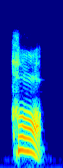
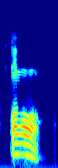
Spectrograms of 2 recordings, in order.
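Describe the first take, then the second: First: The consonant is released with a hissing puff. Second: The consonant is released cleanly without breath. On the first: The speaker calls it wrong. "terlalu banyak hembusan ... desisan ... kalau seperti ini masih salah" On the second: The speaker calls it right. "jadi dia paling belakang"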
